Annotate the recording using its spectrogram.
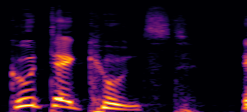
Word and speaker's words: Gutekunst: If I was the Packers general manager, Brian Gutekunst. It's like Gutentag, but Gutekunst. Gutekunst.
